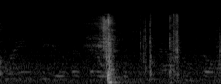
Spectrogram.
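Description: A plastic lid clicks open.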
